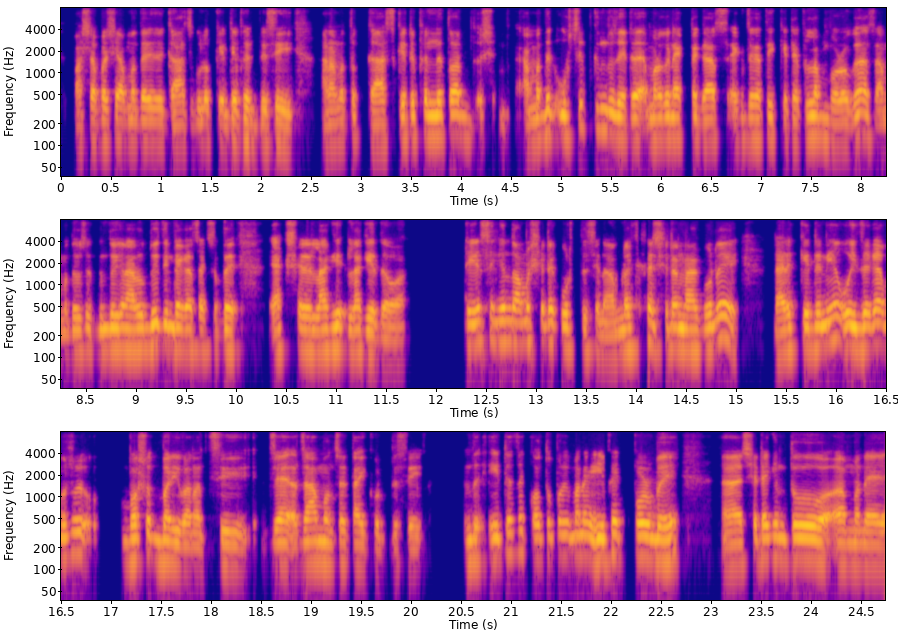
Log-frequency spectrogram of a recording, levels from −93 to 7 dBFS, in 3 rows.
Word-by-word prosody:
পাশাপাশি -, -, -1 dB
আমাদের 110 Hz, -, -1 dB
এই -, -, -3 dB, 0.2 s
গাছগুলো 100 Hz, +2 st, -3 dB
কেটে -, -, 0 dB
ফেলতেছি। 105 Hz, -1 st, -1 dB, 0.4 s
আর -, -, -3 dB
আমরা 110 Hz, +2 st, -4 dB
তো -, -, -3 dB, 0.2 s
গাছ 100 Hz, +1 st, +1 dB
কেটে 125 Hz, +1 st, 0 dB
ফেললে 130 Hz, -1 st, +3 dB
তো -, -, +1 dB
আর -, -, -4 dB
দ -, -, -26 dB
স -, -, -7 dB, 0.4 s
আমাদের 120 Hz, +8 st, -1 dB
উচিত 175 Hz, +8 st, -7 dB
কিন্তু 160 Hz, -2 st, -3 dB
যেটা 120 Hz, -, +2 dB, 0.2 s
মনে 120 Hz, 0 st, +1 dB
করেন 125 Hz, -1 st, +3 dB
১ -, -, -1 dB
গাছ 115 Hz, 0 st, +3 dB, 0.2 s
এক 100 Hz, -, -6 dB
জায়গা 120 Hz, -1 st, +1 dB
থেকে 125 Hz, 0 st, -4 dB
কেটে -, -, -3 dB
ফেললাম 130 Hz, 0 st, +1 dB
বড় 105 Hz, +1 st, +2 dB
গাছ। -, -, +3 dB
আমাদের 110 Hz, +2 st, -5 dB
উচিত 125 Hz, -1 st, -6 dB
কিন্তু 125 Hz, +1 st, 0 dB
এখানে 130 Hz, -1 st, +3 dB
আরও 130 Hz, +1 st, +2 dB
২-৩ 150 Hz, -, +3 dB
টা -, -, +6 dB
গাছ -, -, 0 dB
একসাথে, -, -, 0 dB, 0.6 s
একসাথে 120 Hz, -1 st, +3 dB
লাগিয়ে 130 Hz, +3 st, +2 dB
লাগিয়ে 115 Hz, -2 st, +2 dB
দেওয়া। 90 Hz, 0 st, 0 dB, 0.6 s
ঠিক 145 Hz, 0 st, +3 dB
আছে? 160 Hz, -, -5 dB
কিন্তু 160 Hz, 0 st, +3 dB
আমরা 160 Hz, +2 st, 0 dB
সেটা 155 Hz, -, +2 dB
করতেছি 130 Hz, -3 st, -3 dB
না। -, -, -2 dB
আমরা 120 Hz, +4 st, 0 dB, 0.2 s
খালি -, -, +1 dB
সেটা 130 Hz, 0 st, +1 dB
না 120 Hz, -, +4 dB
করে 175 Hz, +8 st, +3 dB, 0.5 s
ডাইরেক্ট 125 Hz, +3 st, +1 dB
কেটে 135 Hz, 0 st, +2 dB
নিয়ে 175 Hz, -, +3 dB
ওই 140 Hz, -, +7 dB
জায়গায় 145 Hz, +2 st, +4 dB
বস 140 Hz, +3 st, -1 dB, 0.6 s
বসতবাড়ি 130 Hz, -2 st, +2 dB
বানাচ্ছি। 110 Hz, +1 st, -3 dB, 0.5 s
যে 120 Hz, -, +4 dB, 0.2 s
যা 120 Hz, -, +4 dB
মন 120 Hz, -, -1 dB
চাই 115 Hz, -, -1 dB
তাই 110 Hz, -1 st, +1 dB
করতেছি। 100 Hz, -, -8 dB, 0.5 s
কিন্তু 130 Hz, 0 st, -2 dB, 0.2 s
এটা 140 Hz, +3 st, -1 dB
যে 175 Hz, -, -4 dB
কত 140 Hz, 0 st, -1 dB
পরিমাণে 150 Hz, 0 st, 0 dB, 0.2 s
ইফেক্ট 150 Hz, +3 st, +1 dB
পড়বে 135 Hz, -3 st, +5 dB, 0.6 s
এ -, -, +1 dB, 0.2 s
সেটা 135 Hz, -, +2 dB
কিন্তু 140 Hz, -1 st, +1 dB, 0.4 s
আ -, -, +3 dB
মানে 115 Hz, -1 st, 0 dB
125 Hz, 200 wpm, -15 LUFS, 115-140 Hz, 0.6 s, ওই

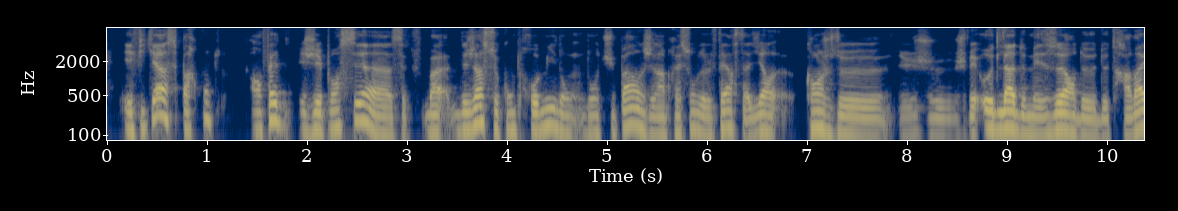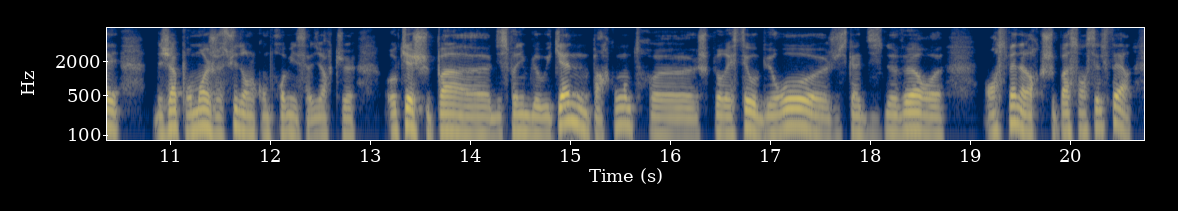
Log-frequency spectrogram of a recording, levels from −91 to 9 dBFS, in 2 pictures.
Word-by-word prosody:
efficace. 130 Hz, -, +2 dB
Par -, -, -4 dB
contre, 190 Hz, -2 st, -6 dB, 0.3 s
en 125 Hz, -, -3 dB
fait, 180 Hz, +6 st, +3 dB
j'ai 125 Hz, 0 st, 0 dB
pensé 135 Hz, +8 st, 0 dB
à 110 Hz, -11 st, +2 dB
cette 100 Hz, 0 st, -11 dB
bah 115 Hz, -1 st, 0 dB
déjà, 125 Hz, +8 st, +3 dB
ce 160 Hz, -5 st, -3 dB
compromis 125 Hz, +4 st, -2 dB
dont 110 Hz, -6 st, -4 dB
dont 110 Hz, +1 st, -6 dB
tu 110 Hz, +2 st, -10 dB
parles, 145 Hz, +2 st, +1 dB
j'ai 105 Hz, -, -4 dB
l'impression 105 Hz, +4 st, -5 dB
de 115 Hz, -, -1 dB
le 105 Hz, -, -2 dB
faire. 135 Hz, +6 st, 0 dB
C'est-à-dire, 115 Hz, +1 st, -1 dB
heu, -, -, -15 dB, 0.2 s
quand 135 Hz, 0 st, 0 dB
je 105 Hz, -4 st, -2 dB
je 100 Hz, -1 st, -10 dB
je 100 Hz, 0 st, -12 dB
vais 110 Hz, -, -1 dB
au-delà 135 Hz, 0 st, +6 dB
de 115 Hz, -3 st, -1 dB
mes 105 Hz, +1 st, -2 dB
heures 120 Hz, -3 st, +5 dB
de 100 Hz, -1 st, -2 dB
de 95 Hz, +1 st, -5 dB
travail, 125 Hz, +7 st, +2 dB, 0.3 s
déjà, 110 Hz, +6 st, +3 dB
pour 130 Hz, -4 st, -4 dB
moi, 140 Hz, +2 st, +4 dB
je 110 Hz, -5 st, -2 dB
suis 105 Hz, +8 st, -3 dB
dans 120 Hz, -3 st, +1 dB
le 110 Hz, -, -4 dB
compromis. 105 Hz, +1 st, -5 dB
C'est-à-dire 100 Hz, +2 st, -7 dB
que, 100 Hz, -1 st, -6 dB, 0.3 s
OK, 120 Hz, 0 st, -3 dB
je 145 Hz, -3 st, +8 dB
suis 105 Hz, -, -4 dB
pas, 110 Hz, -2 st, +1 dB
heu, -, -, -5 dB
disponible 110 Hz, +3 st, -3 dB
le 105 Hz, -, 0 dB
week-end. 150 Hz, -, +5 dB
Par 95 Hz, -2 st, -6 dB
contre, 150 Hz, -4 st, -4 dB
heu, 100 Hz, -1 st, -3 dB
je -, -, -7 dB
peux 115 Hz, -, 0 dB
rester 110 Hz, +4 st, -1 dB
au 125 Hz, -4 st, +5 dB
bureau, 130 Hz, +5 st, +5 dB
heu, -, -, -7 dB
jusqu'à 100 Hz, +3 st, -7 dB
19:00, 110 Hz, +3 st, +1 dB
heu, 105 Hz, -, -5 dB, 0.4 s
en 115 Hz, +2 st, -3 dB
semaine, 165 Hz, +7 st, +2 dB
alors 115 Hz, -5 st, +1 dB
que -, -, -7 dB
je -, -, -3 dB
suis -, -, -8 dB
pas 125 Hz, -1 st, 0 dB
censé 120 Hz, +2 st, -6 dB
le 135 Hz, -, -5 dB
faire. 140 Hz, -7 st, +1 dB
115 Hz, 220 wpm, -22 LUFS, 105-130 Hz, 0.4 s, je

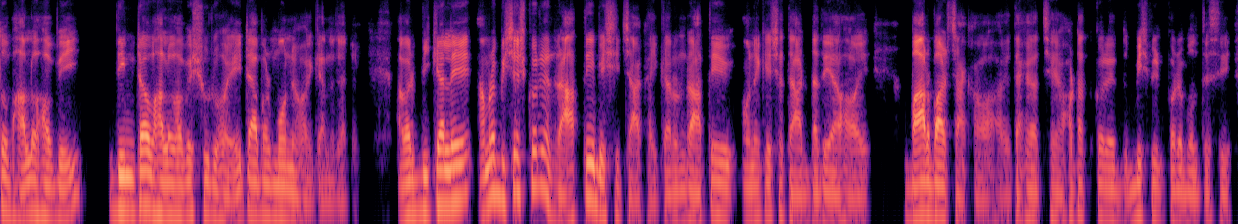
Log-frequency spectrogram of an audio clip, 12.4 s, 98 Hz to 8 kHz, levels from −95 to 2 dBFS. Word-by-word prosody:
তো -, -, +1 dB
ভালো 110 Hz, +4 st, +2 dB
হবেই, 105 Hz, +2 st, +1 dB, 0.4 s
দিনটাও 125 Hz, +2 st, +6 dB
ভালোভাবে 110 Hz, -1 st, +2 dB
শুরু 115 Hz, -3 st, -3 dB
হয়, 90 Hz, -4 st, -2 dB
এটা 110 Hz, -, -3 dB
আবার 110 Hz, 0 st, -3 dB
মনে 100 Hz, -2 st, 0 dB
হয় 75 Hz, -3 st, -7 dB
কেন 75 Hz, -1 st, -7 dB
জানি। -, -, -12 dB, 0.4 s
আবার 110 Hz, +2 st, +3 dB
বিকালে, 140 Hz, +3 st, +6 dB, 0.2 s
আমরা 180 Hz, -, +4 dB
বিশেষ 180 Hz, +4 st, +3 dB
করে 205 Hz, 0 st, +1 dB, 0.2 s
রাতে 165 Hz, -, +2 dB
বেশি 110 Hz, -, -2 dB
চা -, -, -2 dB
খাই। -, -, -11 dB
কারণ 90 Hz, +1 st, -4 dB
রাতে 90 Hz, +6 st, -2 dB, 0.3 s
অনেকের 100 Hz, +1 st, -3 dB
সাথে -, -, -7 dB
আড্ডা 90 Hz, +1 st, -5 dB
দেয়া 90 Hz, -2 st, -1 dB
হয়, 85 Hz, 0 st, -4 dB, 0.5 s
বারবার -, -, +8 dB
চা -, -, -3 dB
খাওয়া 80 Hz, 0 st, -9 dB
হয়। 85 Hz, -, -11 dB
দেখা 85 Hz, +3 st, -4 dB
যাচ্ছে 90 Hz, -, -8 dB, 0.2 s
হঠাৎ -, -, -5 dB
করে 100 Hz, -2 st, -2 dB, 0.2 s
২০ 105 Hz, -, 0 dB
মিনিট 105 Hz, -3 st, -5 dB
পরে 95 Hz, 0 st, -3 dB
বলতেছি, 90 Hz, +1 st, -8 dB
105 Hz, 200 wpm, -26 LUFS, 90-115 Hz, 0.5 s, বারবার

